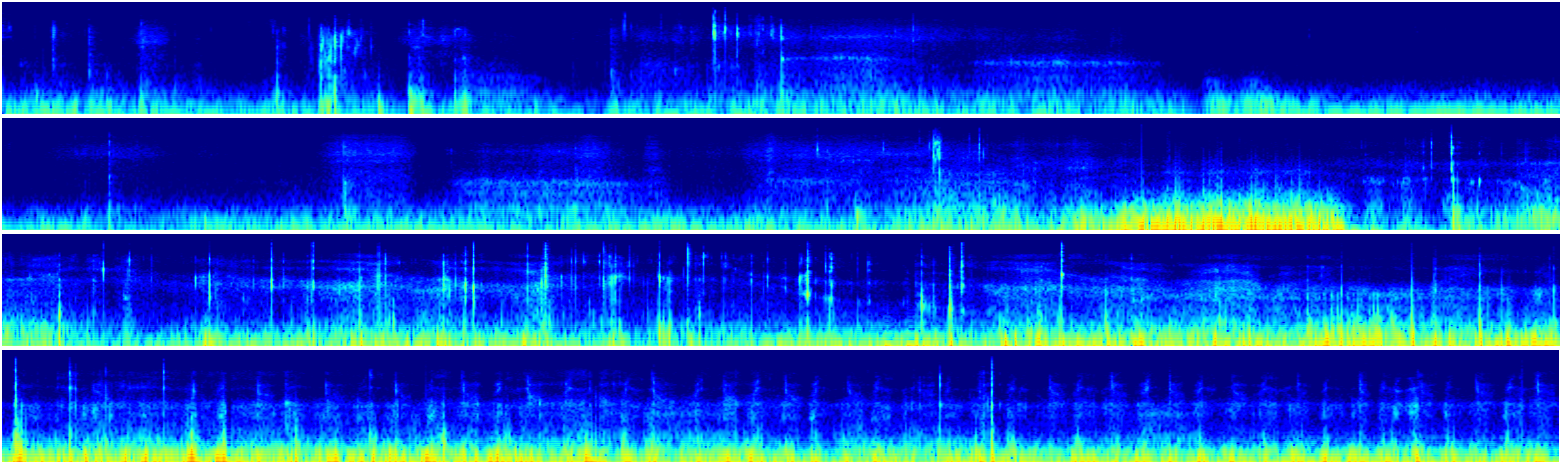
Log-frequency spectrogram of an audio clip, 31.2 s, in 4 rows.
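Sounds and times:
close wet mouth clicks and smacks: 0:01.3 - 0:02.4, 0:03.1 - 0:04.0, 0:14.6 - 0:21.3, 0:22.2 - 0:31.1
low thump and rumble: 0:05.9 - 0:07.8, 0:11.0 - 0:31.1.

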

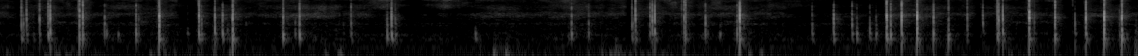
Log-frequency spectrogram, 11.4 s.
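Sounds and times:
crayons tapping and clicking: 0:00.0 - 0:11.3
faint scratchy drawing and scraping: 0:00.0 - 0:11.3.

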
